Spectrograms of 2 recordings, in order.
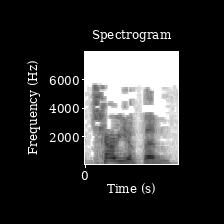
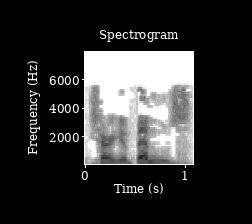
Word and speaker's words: cherubim: Right there on top of the ark, between these creatures called the two cherubim. And you'll notice that I don't pronounce it cherubims, though that's what it is in the English here. Because I wouldn't say one man and two men's.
